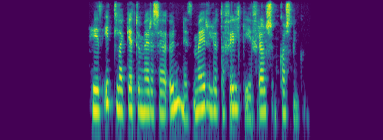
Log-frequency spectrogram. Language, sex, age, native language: Icelandic, female, 30-39, Icelandic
